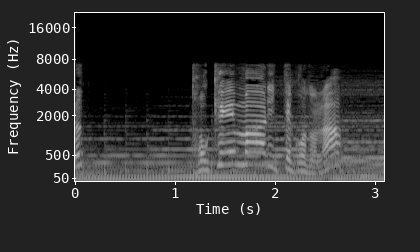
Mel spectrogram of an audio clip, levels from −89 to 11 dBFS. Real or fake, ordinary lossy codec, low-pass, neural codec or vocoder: real; none; 7.2 kHz; none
